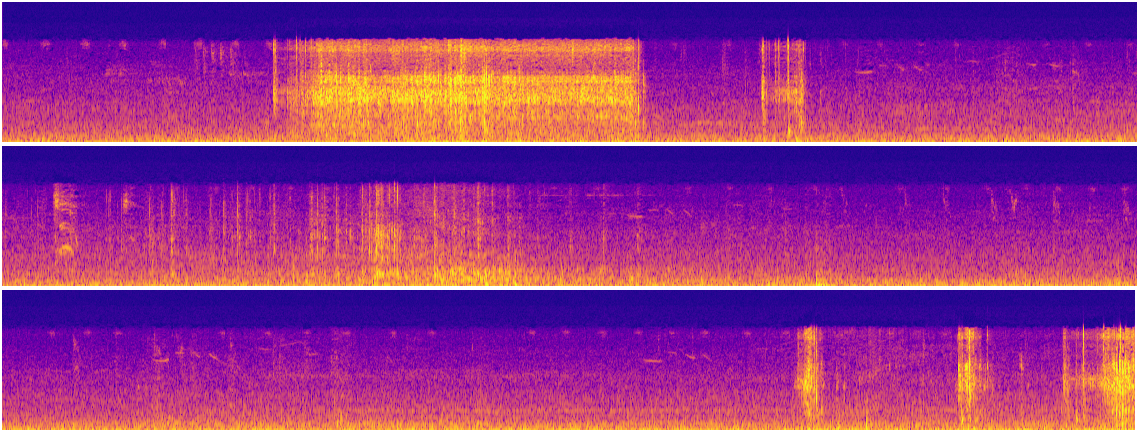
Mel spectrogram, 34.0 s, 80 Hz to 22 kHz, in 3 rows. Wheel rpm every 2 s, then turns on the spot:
0, 10, 30, 0, 0, 0, 0, 0, 0, 0, 0, 0, 0, 0, 0, 0, 10.
2-6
